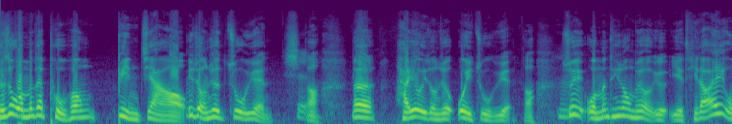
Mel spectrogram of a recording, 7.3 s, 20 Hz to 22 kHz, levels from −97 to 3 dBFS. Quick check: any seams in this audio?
yes; 1 cut; at 1.9 s

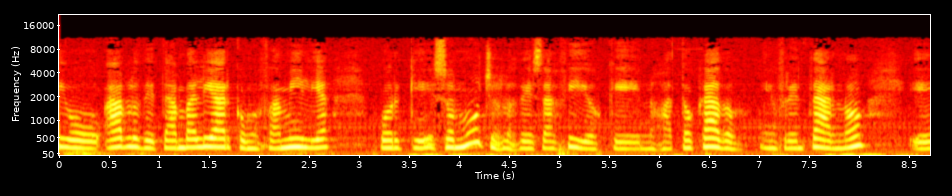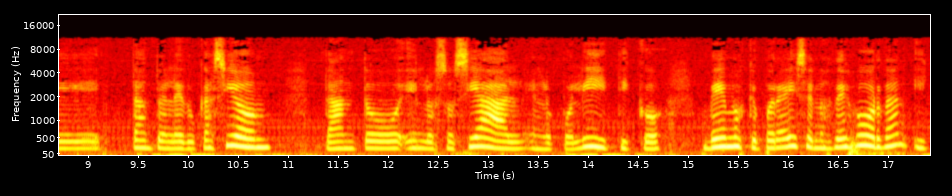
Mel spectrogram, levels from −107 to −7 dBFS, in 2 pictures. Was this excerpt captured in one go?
yes; 0 cuts

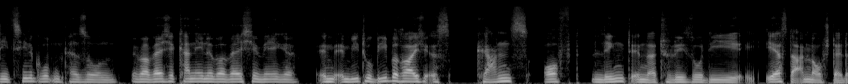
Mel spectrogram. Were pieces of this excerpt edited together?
no; 0 cuts

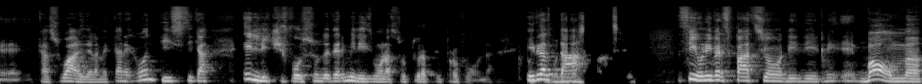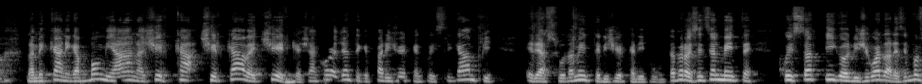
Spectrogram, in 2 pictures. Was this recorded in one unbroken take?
no; 2 cuts; at 8.2 s, 17.0 s

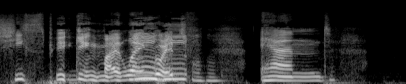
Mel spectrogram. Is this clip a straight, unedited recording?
no; 1 cut; at 1.8 s

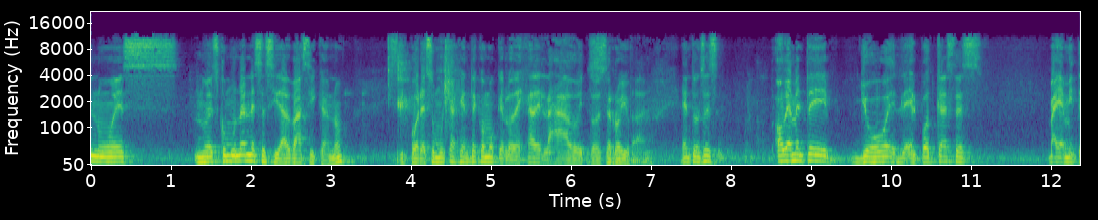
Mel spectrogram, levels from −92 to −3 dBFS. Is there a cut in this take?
no; 0 cuts

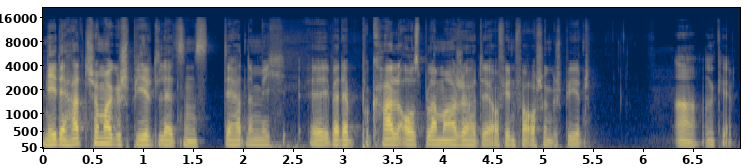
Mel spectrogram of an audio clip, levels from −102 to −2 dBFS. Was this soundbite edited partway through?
no; 0 cuts

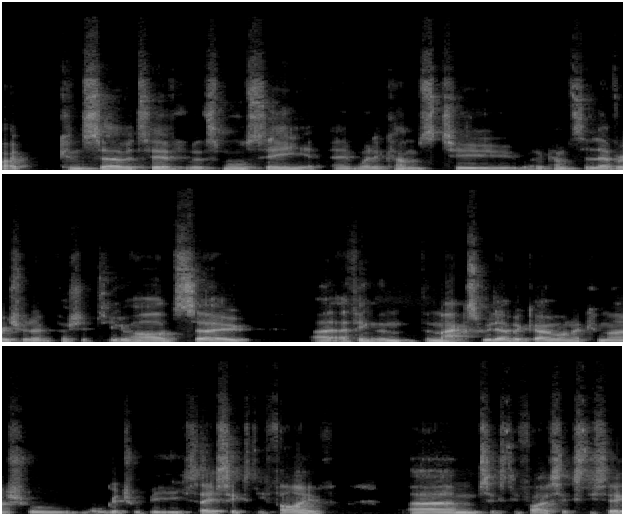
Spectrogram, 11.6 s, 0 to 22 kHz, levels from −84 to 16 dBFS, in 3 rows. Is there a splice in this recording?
no; 0 cuts

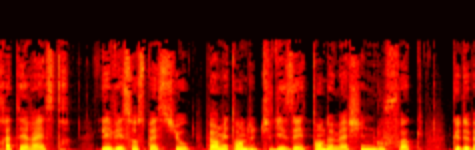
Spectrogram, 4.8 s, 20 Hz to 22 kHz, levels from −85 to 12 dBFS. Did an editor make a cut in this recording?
yes; 1 cut; at 2.0 s

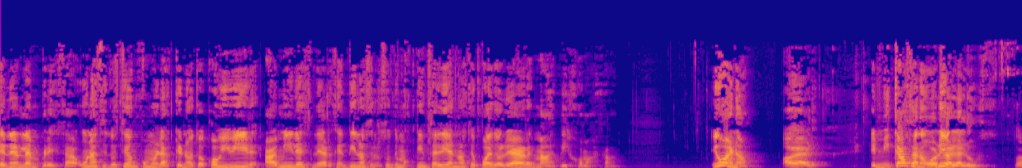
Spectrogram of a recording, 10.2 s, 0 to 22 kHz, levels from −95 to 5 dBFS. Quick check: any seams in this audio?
yes; 1 cut; at 7.8 s

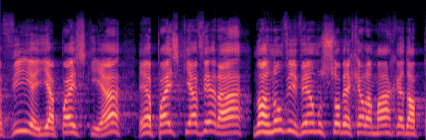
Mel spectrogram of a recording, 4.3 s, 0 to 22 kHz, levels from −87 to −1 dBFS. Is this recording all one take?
no; 1 cut; at 2.5 s

